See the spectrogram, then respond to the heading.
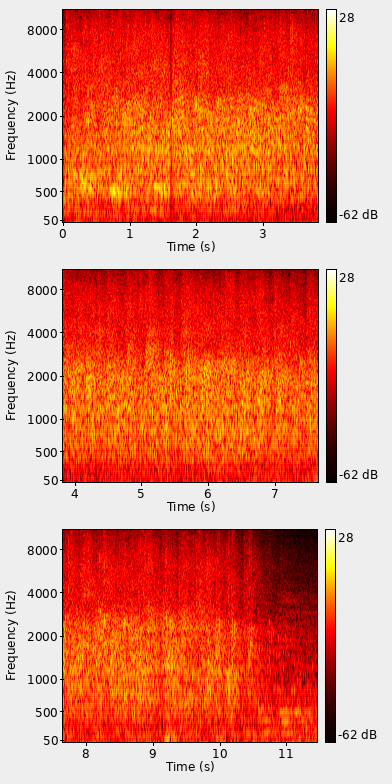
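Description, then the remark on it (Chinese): A church audience applauds steadily for about ten seconds as a pastor is invited up, a dense, even wash of many hands clapping that holds a constant loudness and then tapers off quickly at the end. “啊，最后，各位人人掌声，也请阿牧师。”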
